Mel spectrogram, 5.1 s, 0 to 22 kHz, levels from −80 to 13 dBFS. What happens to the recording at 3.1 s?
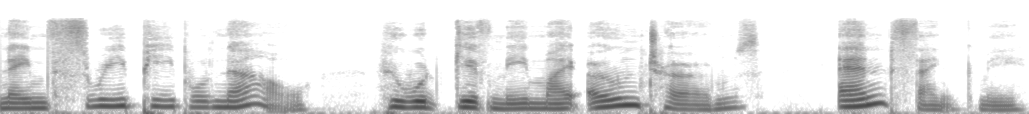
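DAB burbling runs from 3.05 to 3.22 s. Bit errors slip past error correction, so wrong samples put short blips of noise into single sub-bands over the speech.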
